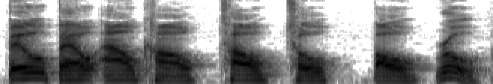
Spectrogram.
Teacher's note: If you get an L sound without a vowel after it, well, basically you don't get an L sound. This is called L vocalization. That means the L turns into a vowel.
